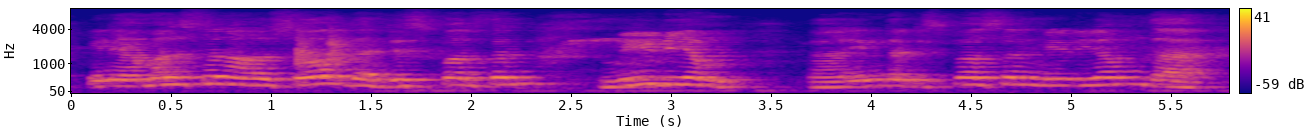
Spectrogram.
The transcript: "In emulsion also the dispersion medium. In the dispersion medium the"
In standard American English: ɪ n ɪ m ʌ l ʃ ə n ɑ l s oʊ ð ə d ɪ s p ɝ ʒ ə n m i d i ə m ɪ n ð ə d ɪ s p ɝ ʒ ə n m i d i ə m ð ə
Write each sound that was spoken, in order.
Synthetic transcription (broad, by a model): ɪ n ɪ m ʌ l s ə n ɑ l s oʊ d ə d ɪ s p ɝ s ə n m i d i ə m ɪ n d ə d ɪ s p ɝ s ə n m i d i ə m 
